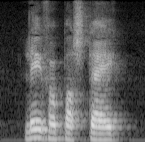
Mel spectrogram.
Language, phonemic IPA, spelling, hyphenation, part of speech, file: Dutch, /ˈleː.vər.pɑsˌtɛi̯/, leverpastei, le‧ver‧pas‧tei, noun, Nl-leverpastei.ogg
- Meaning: liver paté, liver paste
